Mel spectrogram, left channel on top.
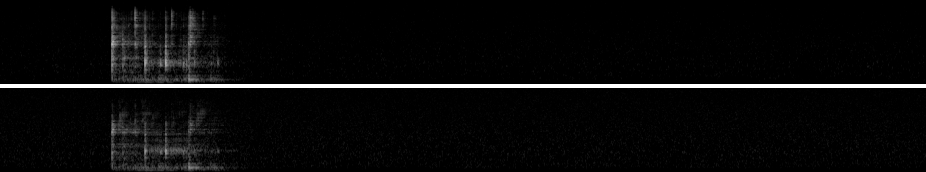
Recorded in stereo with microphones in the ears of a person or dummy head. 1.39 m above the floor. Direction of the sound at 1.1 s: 45° left (ahead or behind).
